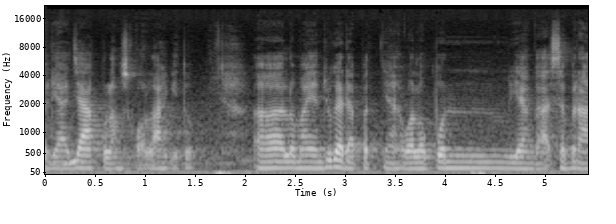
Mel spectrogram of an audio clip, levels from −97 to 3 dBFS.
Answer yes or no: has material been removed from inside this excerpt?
no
